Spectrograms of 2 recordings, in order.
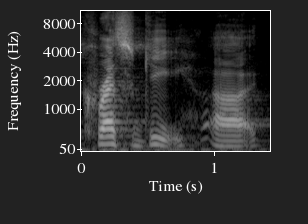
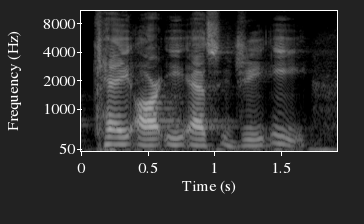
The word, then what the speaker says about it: Kresge: His real name is Kresge, Kresge. And that was hard to pronounce, so he decided the G sounds like a K anyway.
